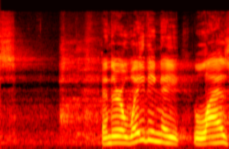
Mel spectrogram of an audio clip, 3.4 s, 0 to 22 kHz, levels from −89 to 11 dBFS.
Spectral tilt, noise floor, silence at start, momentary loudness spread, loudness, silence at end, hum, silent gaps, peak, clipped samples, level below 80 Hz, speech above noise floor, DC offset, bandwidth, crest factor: -4 dB/octave; -48 dBFS; 0 s; 21 LU; -16 LUFS; 0 s; none; none; -2 dBFS; under 0.1%; -64 dBFS; 33 dB; under 0.1%; 16 kHz; 16 dB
